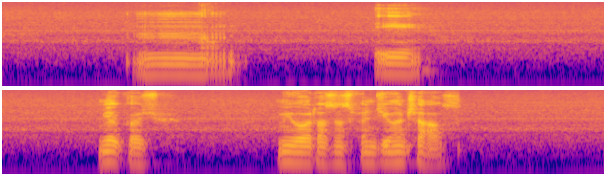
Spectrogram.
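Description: A middle-aged man speaks in short bursts close to the microphone.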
